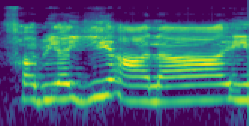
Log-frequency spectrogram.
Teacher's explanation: لام کی جو الف کے اوپر مد ہے اس کو 5 سے 6 حرکہ لمبا کھینچیں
